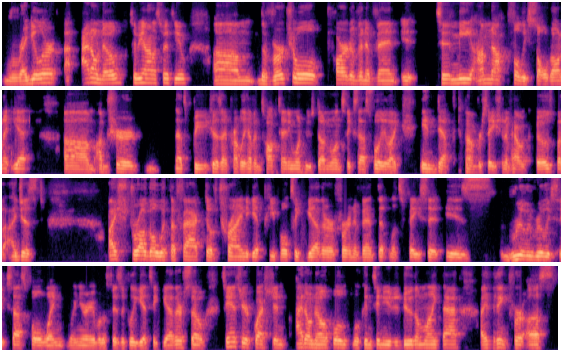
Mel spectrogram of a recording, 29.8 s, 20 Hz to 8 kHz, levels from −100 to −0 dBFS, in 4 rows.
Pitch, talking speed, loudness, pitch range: 120 Hz, 205 wpm, -22 LUFS, 110-130 Hz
